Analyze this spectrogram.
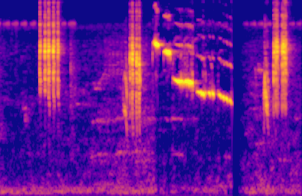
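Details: Brown-chested jungle flycatcher, nyiul ngetrek style, played as a lure: bursts of rasping clicks, then a high whistle sliding down into a short series of descending whistled notes, ending in more clicks.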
